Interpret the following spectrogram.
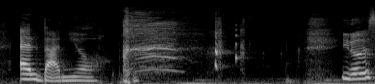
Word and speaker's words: baño: The way I try to pronounce these N's, I don't know how to explain it, but I try to pronounce like there's a squiggly in my voice. El baño.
